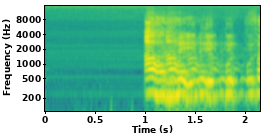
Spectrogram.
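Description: Steady electrical hum from a stage PA system, then about a second in a voice through the microphone abruptly starts a loud, wavering sung line.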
